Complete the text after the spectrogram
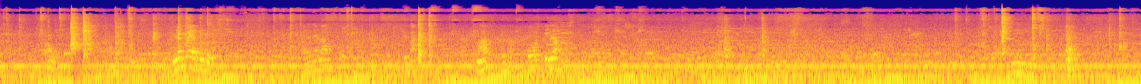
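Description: Metal plates clink as they are set on a tiled floor.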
